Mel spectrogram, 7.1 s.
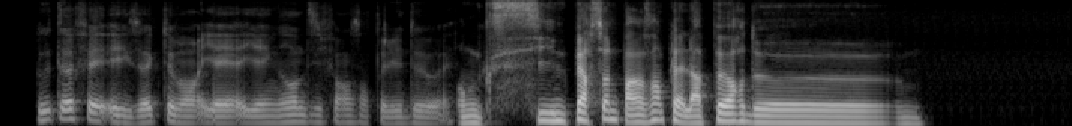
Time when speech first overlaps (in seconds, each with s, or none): none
